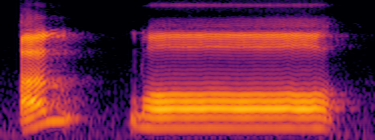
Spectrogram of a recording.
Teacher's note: بھاری پڑھیں گے، اور بھاری پڑھنے کا معیار یہ ہے کہ زبان گول ہو کر اوپر کے تالو سے ملے گی، آواز بھاری ہو جائے گی، الفاظ کو منہ بھر کر ادا کریں گے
